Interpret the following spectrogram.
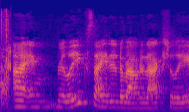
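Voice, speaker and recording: Through audible room echo and noticeable background noise, a woman at medium pitch talks at a fairly quick pace. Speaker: fitness and lifestyle vlogger. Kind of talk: casual vlog talk to camera. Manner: animated.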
